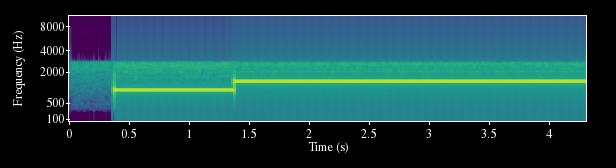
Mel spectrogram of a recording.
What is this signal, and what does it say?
Two-tone page, heard as a one-second tone, then a three-second tone, about 1010 then 1430 Hz. It is heard from 0.4 to 4.3 s.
